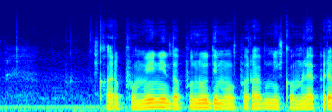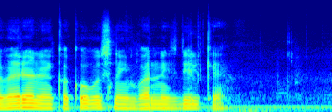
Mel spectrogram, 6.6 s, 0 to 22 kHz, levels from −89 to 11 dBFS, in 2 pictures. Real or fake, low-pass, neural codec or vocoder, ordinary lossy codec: fake; 19.8 kHz; autoencoder, 48 kHz, 128 numbers a frame, DAC-VAE, trained on Japanese speech; none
